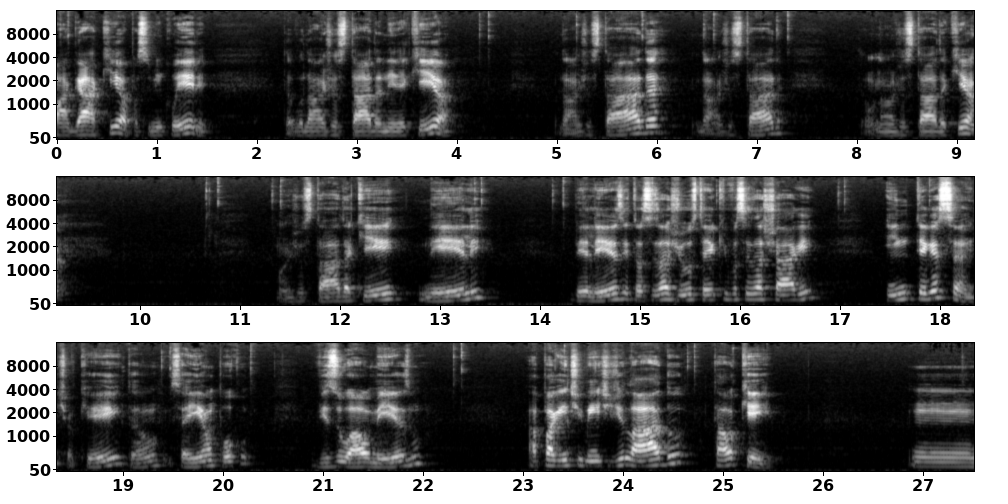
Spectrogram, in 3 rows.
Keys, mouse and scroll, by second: 0.6 click, 4.0 right click, 4.9 click, 6.2 right click, 6.9 right click, 8.1 g, 11.1 right click, 11.3 g, 13.8 right click, 14.1 g, 15.5 right click, 15.8 g, 17.5 right click, 18.1 g, 19.9 right click, 20.2 g, 23.0 right click, 23.3 g, 24.8 middle click.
